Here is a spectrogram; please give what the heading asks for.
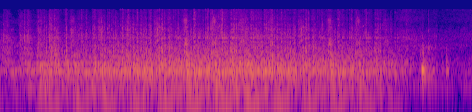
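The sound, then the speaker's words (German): A sewing machine stitches an apron onto a waistband for a Wiesn outfit, running in a steady, rapid mechanical whir with a low rhythmic hum. The motor stops near the end, followed by a couple of sharp clicks. “Also es sind zwei Schritte die Schürze an den Bund nähen und dann den Bund mit dem Band zusammen verstürzen.”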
